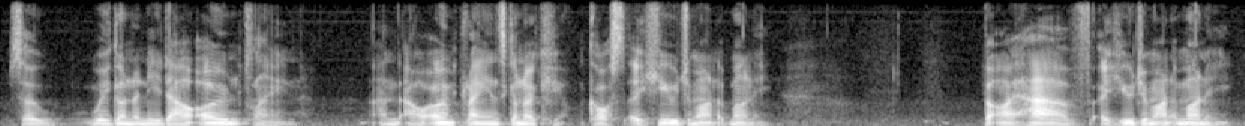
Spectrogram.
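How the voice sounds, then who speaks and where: A male actor plays a wealthy son, wounded and bitter, in a dramatic stage monologue. His voice sits on the low side. He tells his story in short, emphatic phrases with halting breaks between them. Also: close to an everyday voice. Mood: tense, subdued. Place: studio.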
